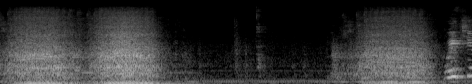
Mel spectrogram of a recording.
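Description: Sewing machine stitching a quarter-inch seam through quilting fabric for a coffee cozy, running in steady bursts with a pause in the middle, under a person's ongoing instructional talk.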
